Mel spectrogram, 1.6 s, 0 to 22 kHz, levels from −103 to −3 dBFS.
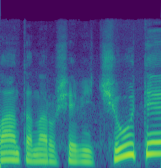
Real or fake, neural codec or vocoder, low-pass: real; none; 14.4 kHz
